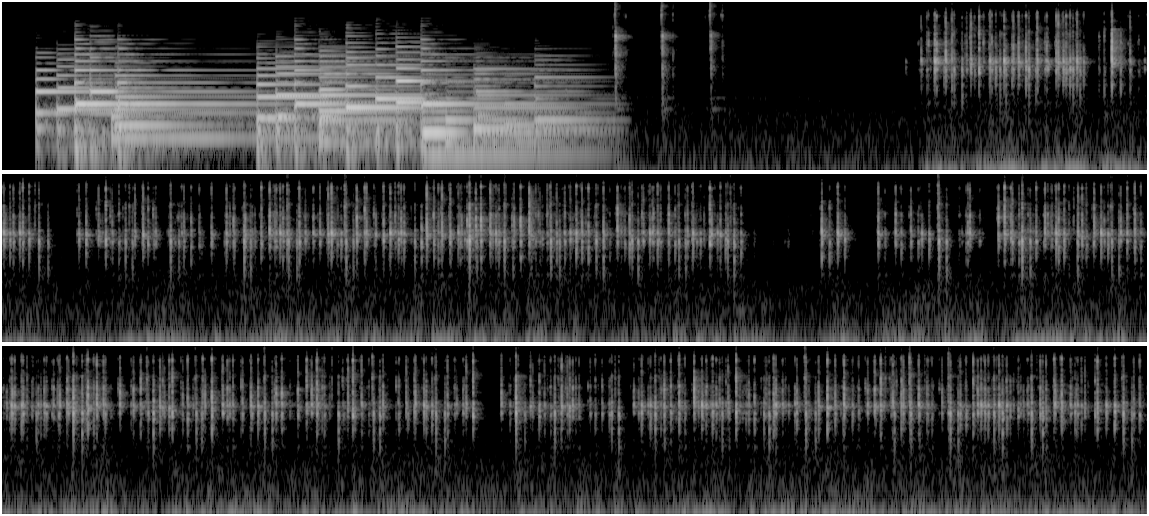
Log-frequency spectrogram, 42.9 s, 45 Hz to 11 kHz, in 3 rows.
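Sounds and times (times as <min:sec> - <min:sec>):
fast typing on mechanical keyboard: 0:11.4 - 0:23.8, 0:24.5 - 0:42.9.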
